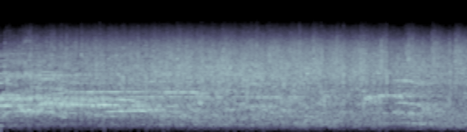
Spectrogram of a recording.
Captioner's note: applause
